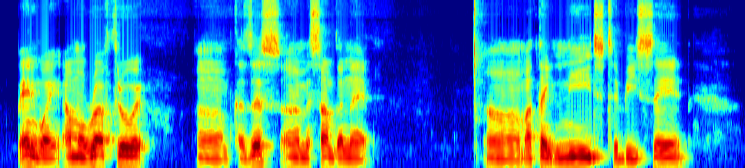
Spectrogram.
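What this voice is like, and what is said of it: Slightly shaky voice. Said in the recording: “my voice is a little shaky ... I caught the flu”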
